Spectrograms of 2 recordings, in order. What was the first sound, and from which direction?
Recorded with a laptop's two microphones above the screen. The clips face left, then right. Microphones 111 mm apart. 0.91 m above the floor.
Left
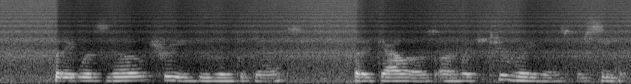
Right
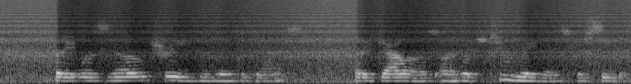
A woman speaking, 55° left (ahead or behind).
